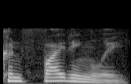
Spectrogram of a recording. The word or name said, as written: confidingly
